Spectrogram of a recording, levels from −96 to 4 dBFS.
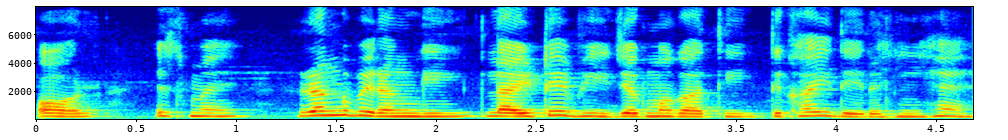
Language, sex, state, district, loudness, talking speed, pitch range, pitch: Hindi, female, Jharkhand, Jamtara, -17 LUFS, 155 wpm, 215-245 Hz, 225 Hz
